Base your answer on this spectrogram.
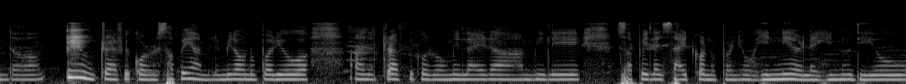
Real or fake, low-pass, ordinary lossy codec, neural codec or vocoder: real; 7.2 kHz; none; none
